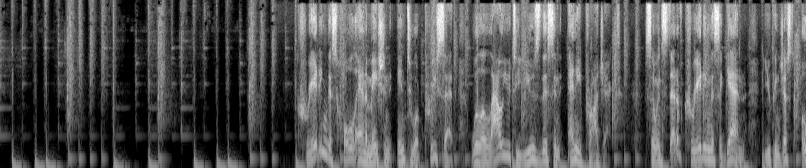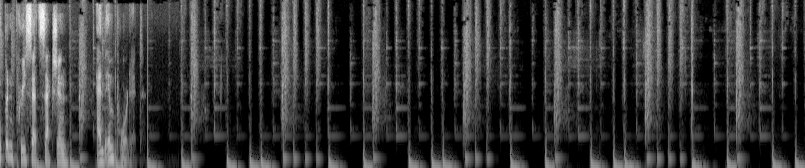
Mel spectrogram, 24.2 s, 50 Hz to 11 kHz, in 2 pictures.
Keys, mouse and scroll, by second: 0.6 click, 2.2 click, 2.7 space, 5.3 space, 7.7 right click, 10.1 click, 12.4-13.4 drag, 13.4-14.5 drag, 15.0-16.0 drag, 21.3-22.9 drag, 23.6-24.1 drag.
